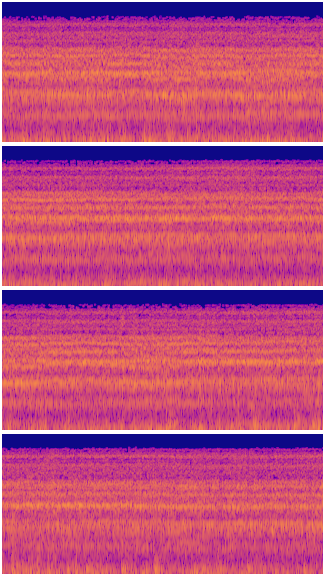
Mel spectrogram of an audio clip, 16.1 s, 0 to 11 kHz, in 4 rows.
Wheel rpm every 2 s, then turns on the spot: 160, 160, 160, 160, 160, 160, 170, 160.
none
